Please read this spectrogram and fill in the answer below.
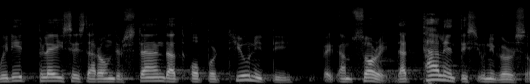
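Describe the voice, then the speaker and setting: This man speaks with a Cuban accent at a moderate pace. His tone is passionate, with ordinary pitch variation. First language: Spanish. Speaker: keynote speaker. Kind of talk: speech.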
